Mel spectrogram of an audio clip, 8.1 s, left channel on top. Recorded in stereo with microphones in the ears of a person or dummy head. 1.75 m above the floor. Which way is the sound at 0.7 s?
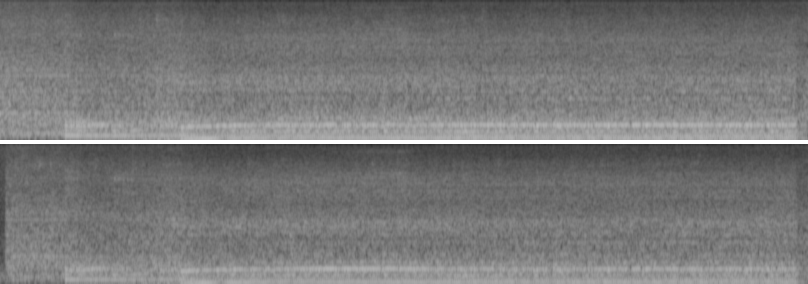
5° right (ahead or behind).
